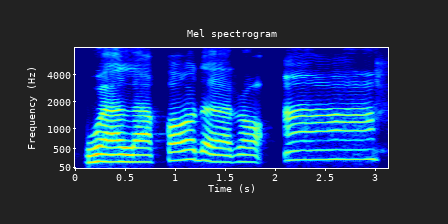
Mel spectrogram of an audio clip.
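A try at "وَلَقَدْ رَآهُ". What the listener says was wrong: Kenapa ke hidung? Jangan ke hidung. Membedakan alif dan ain.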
